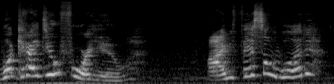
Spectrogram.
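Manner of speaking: high, loud fairy shopkeeper voice calling out.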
